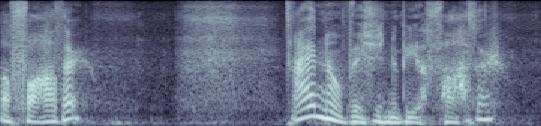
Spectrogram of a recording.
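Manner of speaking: emotional, low, soft choked-up voice. A preacher speaking to a room where two of his children sit, choked up. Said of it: "I'm only getting choked up".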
